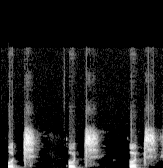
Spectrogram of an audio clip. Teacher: Et sur les voyelles, on met un arrêt glottal, la voyelle et un T.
